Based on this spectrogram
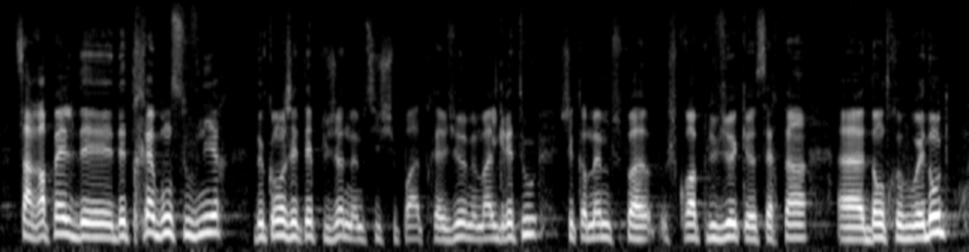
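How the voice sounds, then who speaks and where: A man with a Charleroi accent speaks at a fairly high pitch. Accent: Charleroi Belgian French. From Belgium, Charleroi (Wallonia). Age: 30s. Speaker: pastor. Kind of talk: sermon. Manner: halting.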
